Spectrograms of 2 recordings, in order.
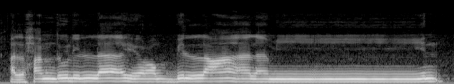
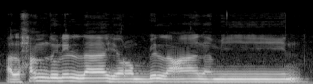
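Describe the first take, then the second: First: The vowel before the last sound is held six beats. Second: The vowel before the last sound is held four beats. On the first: "Atau sampai enam" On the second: "Atau empat, ... empat"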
